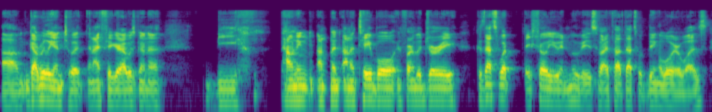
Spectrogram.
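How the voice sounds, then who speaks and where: At a moderate pace and level tone, his low, mellow voice recounts his life for an interview. He's a criminal defense attorney in his forties, raised in Colombia, earnest and reflective, often restarting.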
